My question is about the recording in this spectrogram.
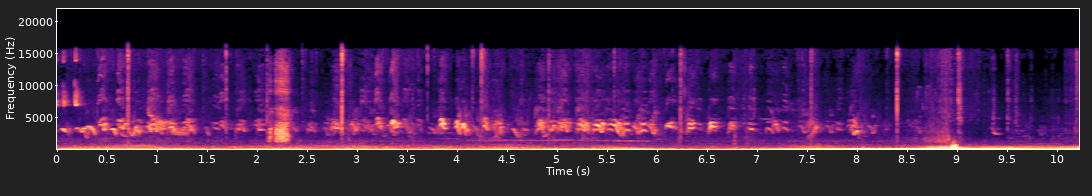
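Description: House finches twittering in rapid high chirps over a steady low hum. About nine seconds in there is a single loud low thump.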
